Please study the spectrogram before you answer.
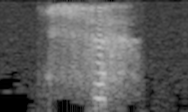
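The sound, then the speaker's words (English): A single deep breath drawn in during a prayer: one soft, airy rush of air lasting about a second that swells and fades smoothly, faint and alone. “Now take a deep breath.”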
